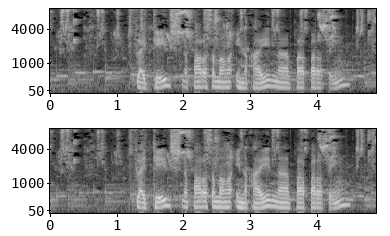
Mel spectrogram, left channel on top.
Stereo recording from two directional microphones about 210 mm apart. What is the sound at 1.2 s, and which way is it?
Speech, 15° right (ahead or behind).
